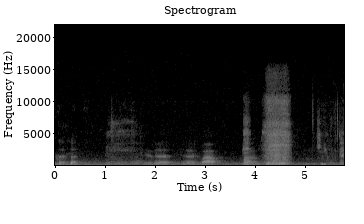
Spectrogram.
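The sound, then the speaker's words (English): A single loud, sharp sneeze bursts out near the end, standing out over a low murmur of background voices. “Bless you”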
